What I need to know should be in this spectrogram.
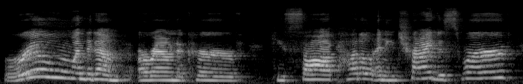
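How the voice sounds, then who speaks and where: A woman reads a rhyming picture book to children with a lively, expressive delivery. Her voice is bright and unhurried, recorded a little away from the mic in an echoey room. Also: fairly high pitch. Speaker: volunteer story reader. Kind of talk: children's storybook read-aloud. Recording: roomy echo, distant microphone.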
